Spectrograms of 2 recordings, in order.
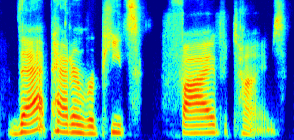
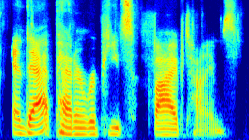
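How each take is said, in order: First: Slow, each word laid down deliberately; teacher slowing down to make the point land; slow emphatic. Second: Said in the usual way. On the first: Shown as a demonstration. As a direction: spell it out slowly for the class.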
